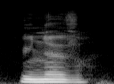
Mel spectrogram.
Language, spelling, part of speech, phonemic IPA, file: French, œuvre, noun, /œvʁ/, Fr-œuvre.ogg
- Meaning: 1. work, book, piece 2. activity, operation 3. complete body of an artist's work, or their works in a particular category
